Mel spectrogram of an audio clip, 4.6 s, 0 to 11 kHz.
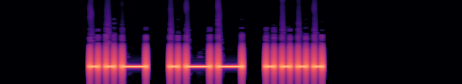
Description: Morse code, heard as a keyed tone, about 15 wpm, 700 Hz. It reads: UWH
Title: Three Challenging Letter-Number Combinations 15wpm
